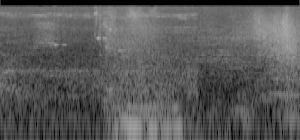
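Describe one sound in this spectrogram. A deep rumbling whoosh sounds.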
